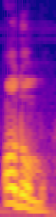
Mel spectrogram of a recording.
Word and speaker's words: অদম্য: এরকম আমরা বলতে পারি অদম্য, অদম্য, অর্থাৎ বানানো হচ্ছে অ দ ম জফলা, আর উচ্চারণ হবে অ দ ওকার ম হসন্ত ম ওকার, অর্থাৎ অদম্য।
